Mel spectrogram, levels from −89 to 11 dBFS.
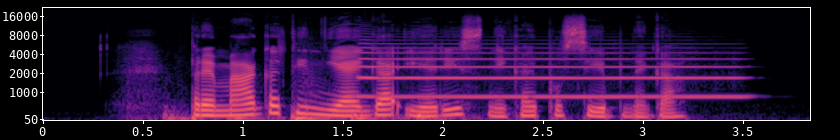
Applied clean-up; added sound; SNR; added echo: none; Trumpet + Run; 8 dB; none.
